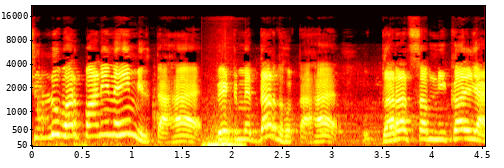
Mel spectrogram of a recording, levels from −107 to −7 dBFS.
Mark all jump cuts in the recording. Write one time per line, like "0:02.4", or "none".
0:01.7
